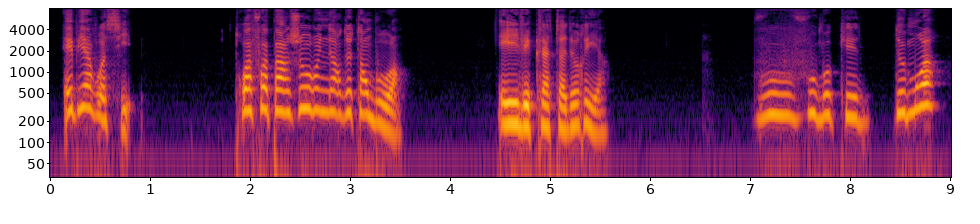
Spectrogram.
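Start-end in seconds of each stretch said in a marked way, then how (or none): 7.0-8.8 stammering, taken aback, higher and louder. Reading a french story aloud, voicing the court officer replying, stammering and taken aback. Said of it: "Balbutia l'officier ministériel interloqué".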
